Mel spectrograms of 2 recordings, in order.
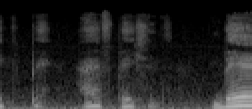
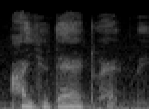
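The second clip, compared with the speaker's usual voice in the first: fast, breathless whisper; whispered question; 6 dB quieter, much faster than usual. Acted. Hussein whispering to his silent brother. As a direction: let the call die away. Fading call.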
